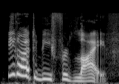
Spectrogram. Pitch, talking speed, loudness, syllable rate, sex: 255 Hz, 300 wpm, -16 LUFS, 5.9 syllables/s, female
